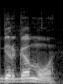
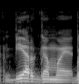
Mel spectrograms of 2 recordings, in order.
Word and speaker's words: Бергамо: никак не Бергамо. – Да, Бергамо ближе к итальянскому произношению. Бергамо вошло уже в русскую культуру с таким ударением. Труффальдино из Бергамо, и мы, конечно, это помним, и нам сложно говорить Бергамо.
